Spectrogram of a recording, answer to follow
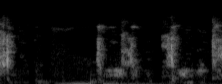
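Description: Faint computer keyboard typing: a handful of short, irregular key clicks.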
